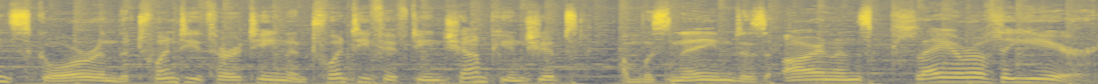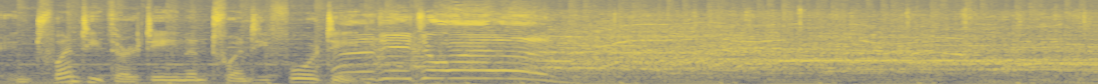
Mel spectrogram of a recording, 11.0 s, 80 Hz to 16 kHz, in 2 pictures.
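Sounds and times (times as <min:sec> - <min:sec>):
speech: 0:00.0 - 0:08.7
large stadium crowd roaring and cheering: 0:07.2 - 0:10.9
whoops rising above the crowd: 0:07.2 - 0:10.9.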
